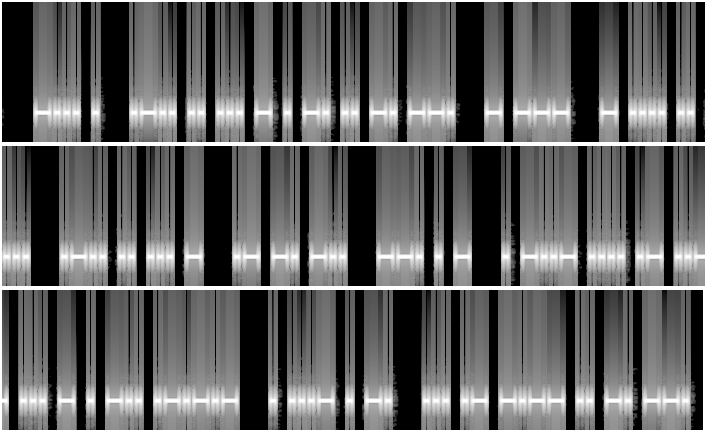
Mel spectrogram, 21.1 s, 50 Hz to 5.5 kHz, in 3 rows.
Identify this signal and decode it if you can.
Morse code, heard as a keyed tone, about 25 wpm, 600 Hz. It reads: BE LISTENING TO THIS LIST AND GET EXHAUSTED. EVEN SAYING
